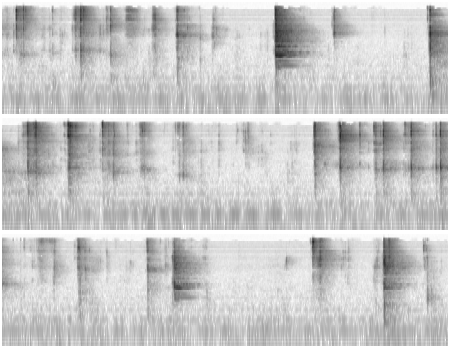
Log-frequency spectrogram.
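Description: Close-miked mouth sounds of eating snow crab: lips smacking and sucking as meat and sauce are licked off the fingers. It comes as an irregular run of wet clicks with a few longer slurps.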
